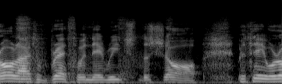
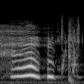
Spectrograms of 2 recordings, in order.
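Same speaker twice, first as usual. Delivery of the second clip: very high chick shriek; cry for help; 3 dB louder than usual. A narrator's reading. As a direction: squeal out in panic. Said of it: "Chirp cried".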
